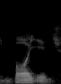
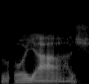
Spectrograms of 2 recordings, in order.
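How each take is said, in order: First: The word is said with an English pronunciation. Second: The word is said with a French-style pronunciation. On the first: The speaker calls it right. "the pronunciation in English is voyage" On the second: The speaker calls it wrong. "not voyage or something like that"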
